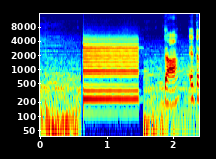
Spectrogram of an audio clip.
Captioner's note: strike from Russian "Family Feud"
